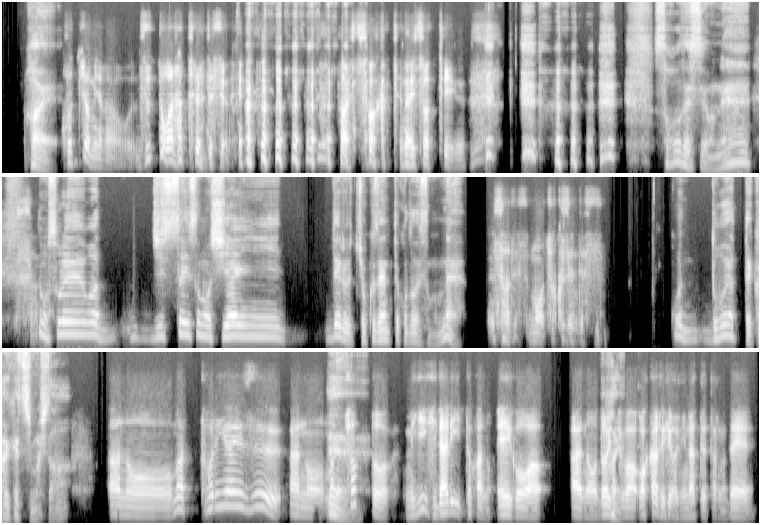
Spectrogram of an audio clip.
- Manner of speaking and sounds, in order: laughing while speaking: "笑ってるんですよね。あいつは、分かってないぞっていう"; laugh
- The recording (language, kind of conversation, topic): Japanese, podcast, 言葉が通じない場所で、どのようにコミュニケーションを取りますか？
